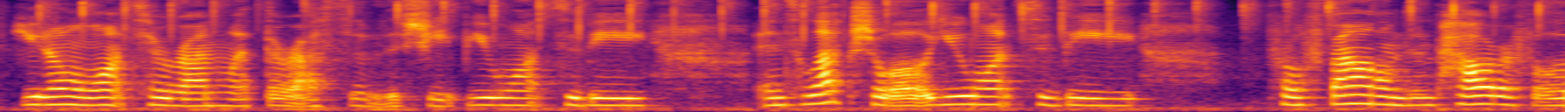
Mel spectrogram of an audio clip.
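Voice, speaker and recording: A woman with a creaky voice speaking as a spiritual healer in an ASMR session, earnest and instructive in a conversational way. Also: mid-range voice. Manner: earnest, instructive, often adding "you know" and "okay". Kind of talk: spiritual ASMR healing session with rambling talk.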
